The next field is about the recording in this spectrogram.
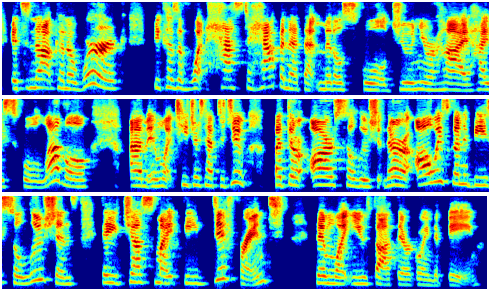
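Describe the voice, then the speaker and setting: A woman's voice: a little high, moderate pace, sharp tone. A middle-aged woman, an education coach, speaking with emphatic passion in a casual conversational workshop. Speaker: IEP coach and workshop host.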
